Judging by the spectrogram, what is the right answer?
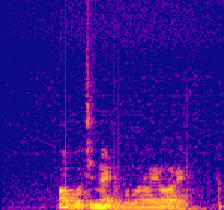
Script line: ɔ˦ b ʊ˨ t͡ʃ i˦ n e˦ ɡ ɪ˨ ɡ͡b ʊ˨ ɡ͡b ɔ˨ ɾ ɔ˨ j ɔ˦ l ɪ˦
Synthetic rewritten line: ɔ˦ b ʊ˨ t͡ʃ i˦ n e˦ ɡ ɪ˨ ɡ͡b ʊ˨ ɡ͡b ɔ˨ ɾ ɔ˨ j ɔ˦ ɾ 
